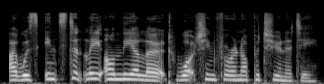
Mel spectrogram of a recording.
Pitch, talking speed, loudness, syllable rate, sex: 210 Hz, 185 wpm, -17 LUFS, 6.0 syllables/s, female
